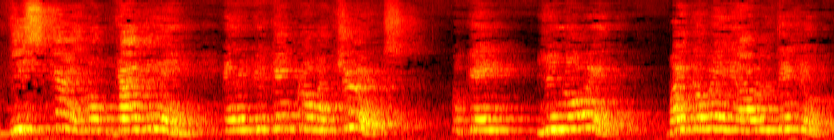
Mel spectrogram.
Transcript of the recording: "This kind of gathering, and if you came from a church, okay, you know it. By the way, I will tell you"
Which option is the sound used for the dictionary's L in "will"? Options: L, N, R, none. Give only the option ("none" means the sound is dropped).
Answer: N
